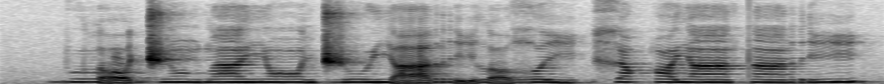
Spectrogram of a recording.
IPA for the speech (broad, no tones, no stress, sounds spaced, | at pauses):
b u l ɔ̰ d͡ʒ õ b ã j ɔ̃ d͡ʒ u j a̰ r ḭ l ɔ̰ ʁʷ i | x ɘ qʷ ɘ j ã t ã r i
